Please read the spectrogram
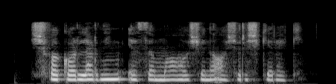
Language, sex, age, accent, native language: Uzbek, female, 18-24, Samarqand, Uzbek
